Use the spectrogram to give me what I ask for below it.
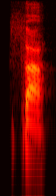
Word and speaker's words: chat: Or CH is pronounced as Sa means CHAT is pronounced as Sa. A is pronounced as A, CH is pronounced as Sa, or last T, final T is not pronounced, so its pronunciation is Sa, means cat.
